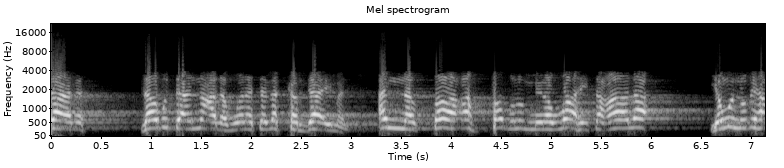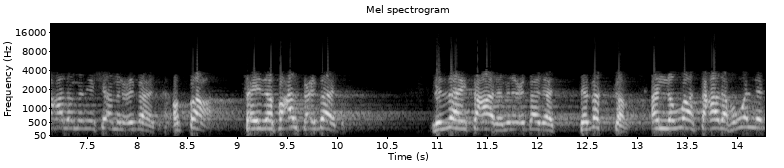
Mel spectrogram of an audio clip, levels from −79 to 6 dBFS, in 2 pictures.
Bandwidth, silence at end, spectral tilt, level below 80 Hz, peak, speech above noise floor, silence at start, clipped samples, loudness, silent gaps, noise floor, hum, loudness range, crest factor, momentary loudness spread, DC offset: 7 kHz; 0 s; -5 dB/octave; -62 dBFS; 0 dBFS; 35 dB; 0 s; under 0.1%; -13 LUFS; none; -47 dBFS; none; 2 LU; 12 dB; 9 LU; under 0.1%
